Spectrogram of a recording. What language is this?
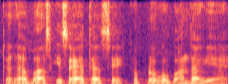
Hindi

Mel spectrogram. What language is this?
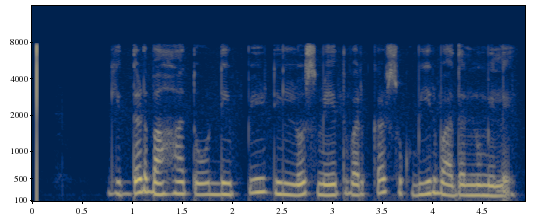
Punjabi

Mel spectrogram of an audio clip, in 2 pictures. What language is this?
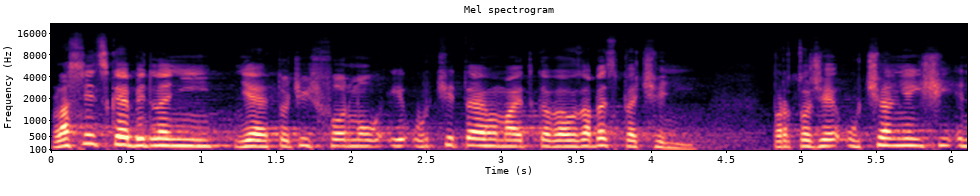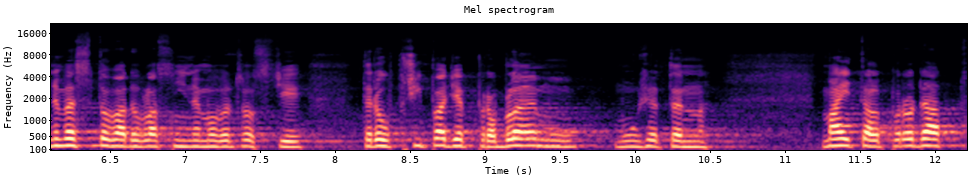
Czech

